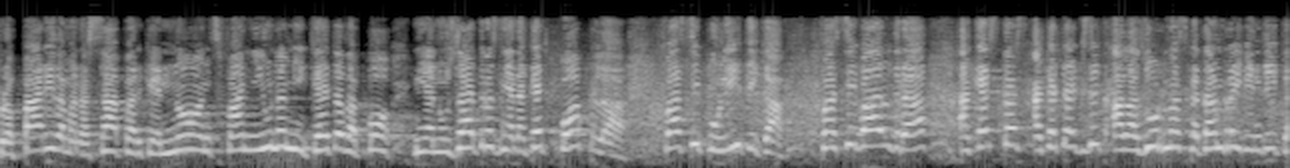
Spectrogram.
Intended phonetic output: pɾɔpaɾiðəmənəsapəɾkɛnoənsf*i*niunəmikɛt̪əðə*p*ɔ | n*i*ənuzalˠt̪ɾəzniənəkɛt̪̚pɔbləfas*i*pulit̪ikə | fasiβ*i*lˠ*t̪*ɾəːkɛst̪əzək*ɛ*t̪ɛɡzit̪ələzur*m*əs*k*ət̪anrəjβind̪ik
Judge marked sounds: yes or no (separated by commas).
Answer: no, yes, yes, yes, no, no, yes, no, yes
